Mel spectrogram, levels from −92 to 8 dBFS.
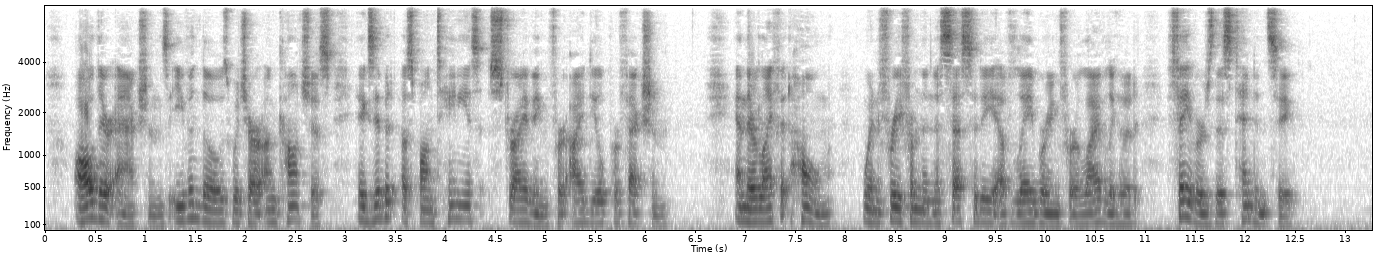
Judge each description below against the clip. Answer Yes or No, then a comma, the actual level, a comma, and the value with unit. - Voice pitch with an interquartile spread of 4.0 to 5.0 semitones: Yes, average, 4.5 semitones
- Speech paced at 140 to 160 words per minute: Yes, average, 150 wpm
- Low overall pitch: Yes, low, 115 Hz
